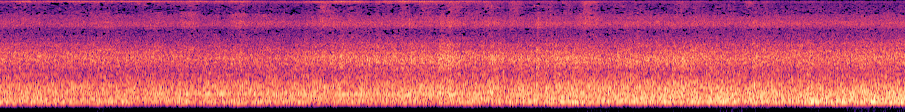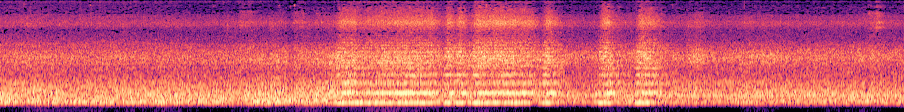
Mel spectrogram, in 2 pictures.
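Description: Running noise inside the driver's cab of a KRDI diesel railcar on the move. About two-thirds of the way in the train's horn sounds: one long blast, then two short ones.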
